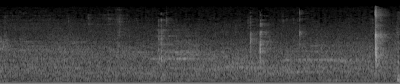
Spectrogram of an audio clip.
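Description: A person tasting mango jam from a spoon: a few small mouth clicks and smacks, the sharpest and loudest near the end, over a steady low hiss.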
